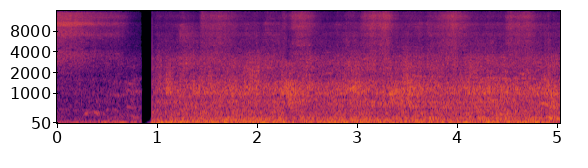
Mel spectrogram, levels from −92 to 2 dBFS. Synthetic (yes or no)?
yes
